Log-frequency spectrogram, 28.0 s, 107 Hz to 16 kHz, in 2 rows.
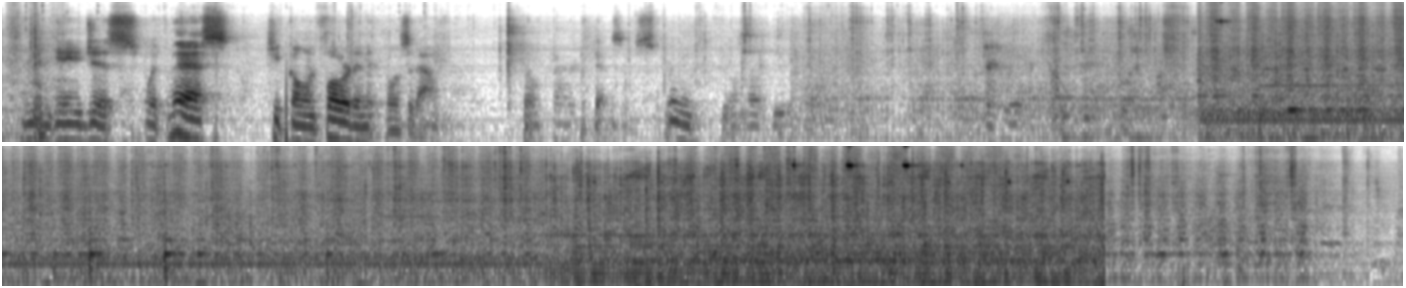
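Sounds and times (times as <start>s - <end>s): drill gearing clicks: 7.9s - 25.1s
hand-cranked drill boring wood: 7.9s - 28.0s.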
